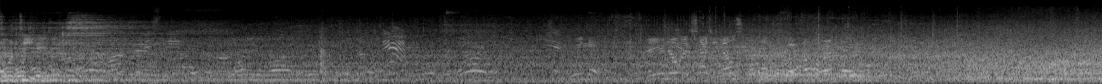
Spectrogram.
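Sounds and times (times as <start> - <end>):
people talking indistinctly: 0.0 - 8.8
street and traffic noise: 0.0 - 11.0.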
